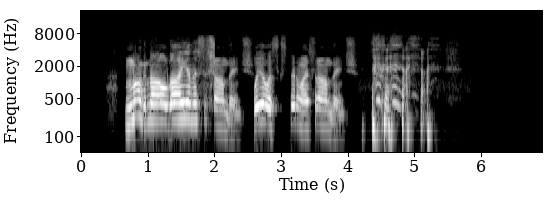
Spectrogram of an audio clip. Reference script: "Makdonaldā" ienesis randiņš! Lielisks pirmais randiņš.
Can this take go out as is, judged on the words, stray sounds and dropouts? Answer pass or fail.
fail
